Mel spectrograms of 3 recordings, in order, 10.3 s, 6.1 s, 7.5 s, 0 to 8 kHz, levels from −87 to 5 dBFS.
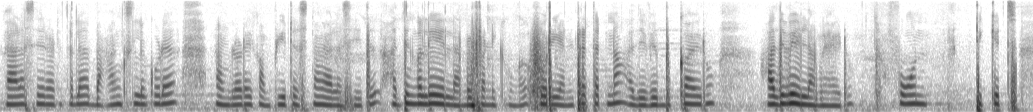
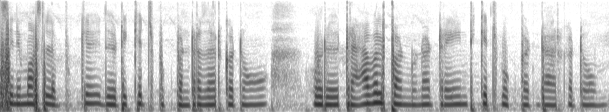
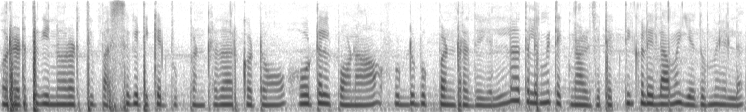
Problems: constant background noise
